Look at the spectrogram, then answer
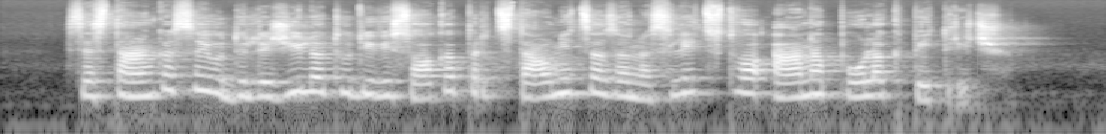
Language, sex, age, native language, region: Slovenian, female, 30-49, Slovenian, Savinja region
